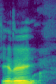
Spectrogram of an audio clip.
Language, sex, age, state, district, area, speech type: Bodo, male, 45-60, Assam, Kokrajhar, rural, spontaneous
